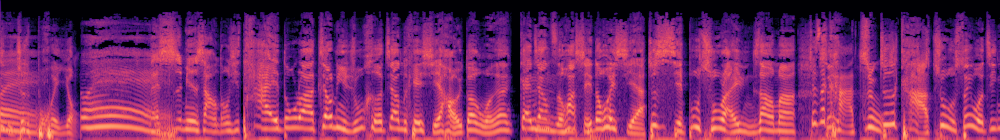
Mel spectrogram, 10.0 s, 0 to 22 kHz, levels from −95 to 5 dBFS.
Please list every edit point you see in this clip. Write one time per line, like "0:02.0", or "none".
0:05.3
